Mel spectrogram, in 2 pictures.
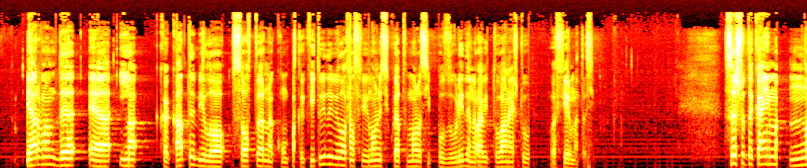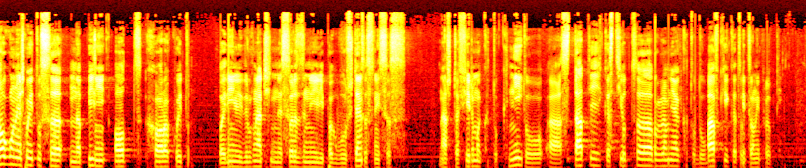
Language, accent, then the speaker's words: Bulgarian; Sofia, Sofia City, Bulgaria; Аз съм българин, роден съм и съм израсъл в София, работя тук, работя вкъщи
